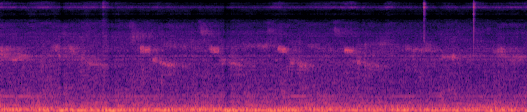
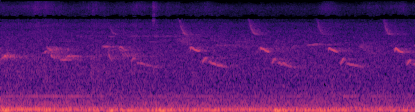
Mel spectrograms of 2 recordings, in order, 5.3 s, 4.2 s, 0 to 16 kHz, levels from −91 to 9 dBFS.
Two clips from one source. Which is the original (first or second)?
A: second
